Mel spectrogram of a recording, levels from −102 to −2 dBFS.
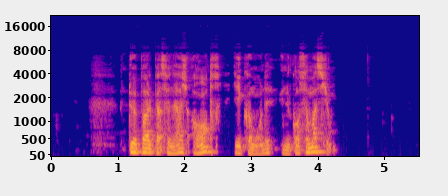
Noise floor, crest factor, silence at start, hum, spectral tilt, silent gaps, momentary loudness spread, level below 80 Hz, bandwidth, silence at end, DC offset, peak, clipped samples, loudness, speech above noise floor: -57 dBFS; 20 dB; 0.7 s; none; -6 dB/octave; none; 9 LU; -54 dBFS; 7.8 kHz; 1.25 s; under 0.1%; -6 dBFS; under 0.1%; -26 LUFS; 32 dB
